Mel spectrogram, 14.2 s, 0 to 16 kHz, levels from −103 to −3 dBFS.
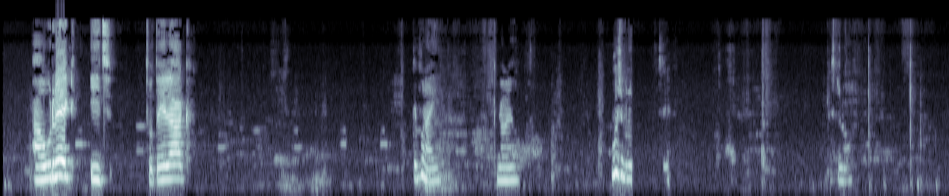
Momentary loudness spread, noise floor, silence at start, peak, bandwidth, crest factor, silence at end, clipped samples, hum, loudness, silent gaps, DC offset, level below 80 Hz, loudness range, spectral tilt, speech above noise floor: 30 LU; -66 dBFS; 0.5 s; 0 dBFS; 11.5 kHz; 22 dB; 1.5 s; under 0.1%; none; -15 LUFS; none; under 0.1%; -66 dBFS; 26 LU; -2.5 dB/octave; 51 dB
